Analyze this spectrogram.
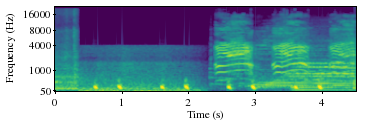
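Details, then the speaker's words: Fetal heartbeat on a labour monitor during vaginal delivery, cervix fully dilated, after the mother had fever overnight and the fetal heart rate had accelerated: quick, regular low thumps, with music. "เครื่องกำลังได้ยินเสียงหัวใจของทารกในครรภ์"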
